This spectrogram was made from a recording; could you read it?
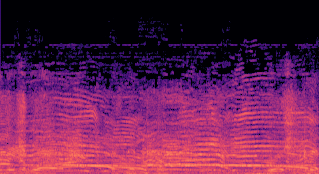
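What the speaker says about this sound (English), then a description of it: "Why are you all shouting?" Crowd of children shouting and cheering at a dinosaur show with a velociraptor, loud continuous overlapping excited voices filling the whole stretch.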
